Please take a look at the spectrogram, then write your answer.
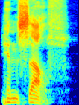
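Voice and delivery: himself dropped low and slow for weight; stressed final word. Shown as a demonstration. Preacher to congregation, himself said low and weighty. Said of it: "listen to this".

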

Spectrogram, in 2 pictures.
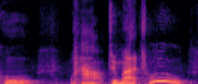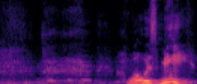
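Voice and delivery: hammed-up whining sigh; mock lament. Preacher mocking believers who complain about serving, whiny. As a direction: overplay the self-pity.

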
